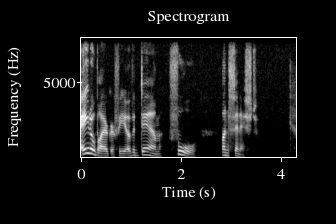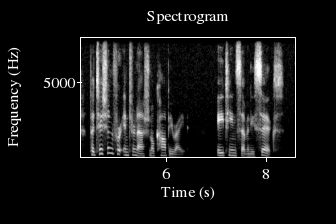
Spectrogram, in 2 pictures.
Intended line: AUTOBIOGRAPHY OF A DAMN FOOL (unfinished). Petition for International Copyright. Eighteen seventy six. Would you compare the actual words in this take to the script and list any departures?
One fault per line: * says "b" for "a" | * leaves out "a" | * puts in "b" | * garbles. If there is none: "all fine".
all fine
